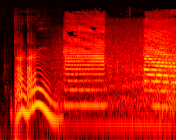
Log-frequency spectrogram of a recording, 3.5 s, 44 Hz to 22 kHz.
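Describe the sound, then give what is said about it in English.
A loud, brassy 18-wheeler truck air horn blasts twice, with a bending, wavering tone before a long steady honk, a short pause, then a second blast that cuts off abruptly. “So 18 wheelers. The only truck I have, dude.”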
